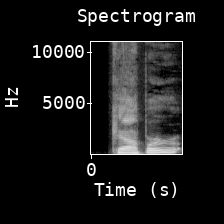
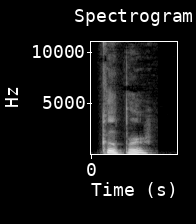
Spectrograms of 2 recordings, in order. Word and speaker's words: Cowper: Cowper or Cooper, as different people pronounce it.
